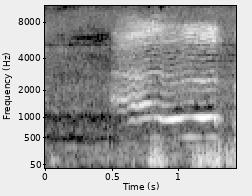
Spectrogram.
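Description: A brief rising infant cry or fussing vocalisation, with a little room noise.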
